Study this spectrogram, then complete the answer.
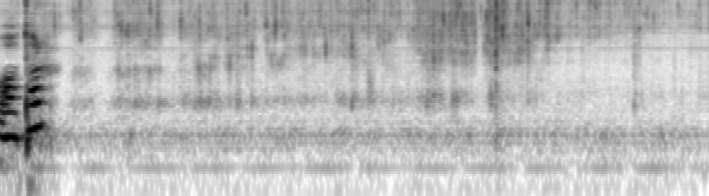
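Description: Water pours into a plastic container.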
